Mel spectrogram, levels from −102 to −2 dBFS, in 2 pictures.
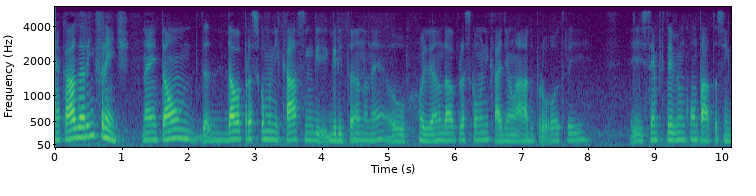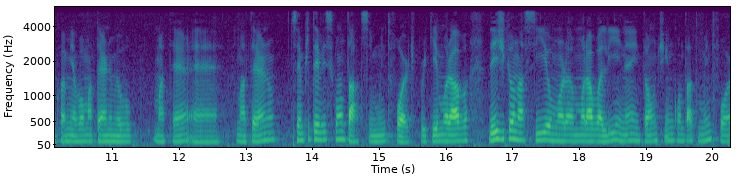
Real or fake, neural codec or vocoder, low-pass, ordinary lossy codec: real; none; 5.4 kHz; none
